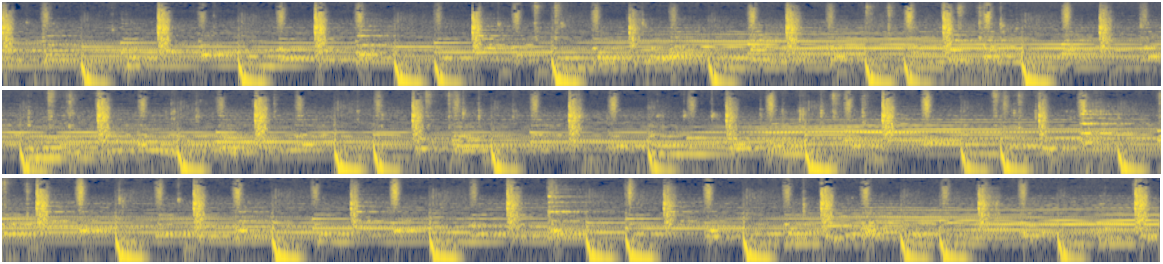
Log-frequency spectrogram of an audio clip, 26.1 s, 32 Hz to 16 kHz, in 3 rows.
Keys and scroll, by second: 0.0-1.1 typing, 1.4 Return, 3.5-4.8 typing, 6.0-19.5 typing, 23.4 Return.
